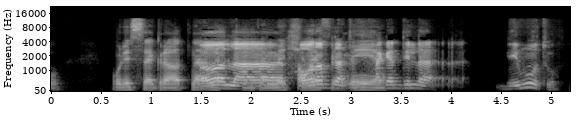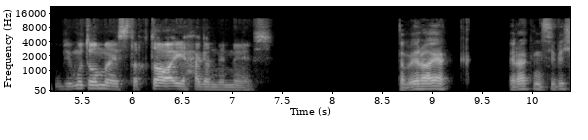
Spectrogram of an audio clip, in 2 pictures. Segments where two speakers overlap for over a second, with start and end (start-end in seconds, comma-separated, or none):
1.5-3.3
